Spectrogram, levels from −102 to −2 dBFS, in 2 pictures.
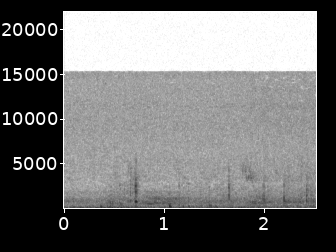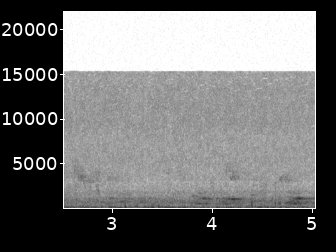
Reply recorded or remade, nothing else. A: recorded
